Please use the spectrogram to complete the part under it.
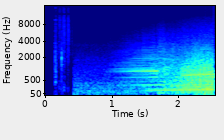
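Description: A car engine revs, rising steadily in pitch and loudness.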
